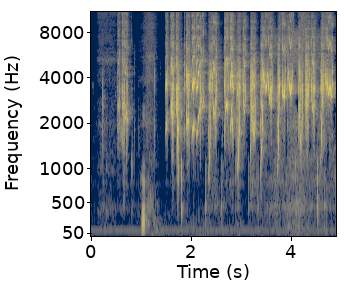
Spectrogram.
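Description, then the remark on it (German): A rapid series of shrill, squeaky squeals made by sucking lips and saliva against the back of a hand, a pained-sounding wailing call mimicking wounded prey to lure a fox, loud with no talking. “Äh, Handrücken mit Lippen und Speichel hat mir mein Vater schon beigebracht. Äh, er gibt irgend so ein Klagelaut, was es auch immer sein soll.”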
